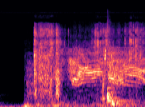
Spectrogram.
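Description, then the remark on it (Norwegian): A few sharp, loud knocks on a box land in quick succession as a quiz contestant buzzes in to answer, followed by a steady electronic buzz that rings on until the end. “Så skal du dunke på boksen din når du har svaret.”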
